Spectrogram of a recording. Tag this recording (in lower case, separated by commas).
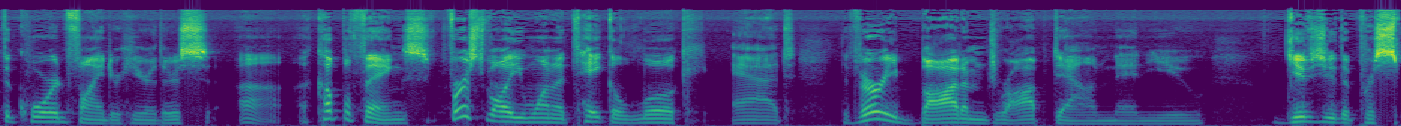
speech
